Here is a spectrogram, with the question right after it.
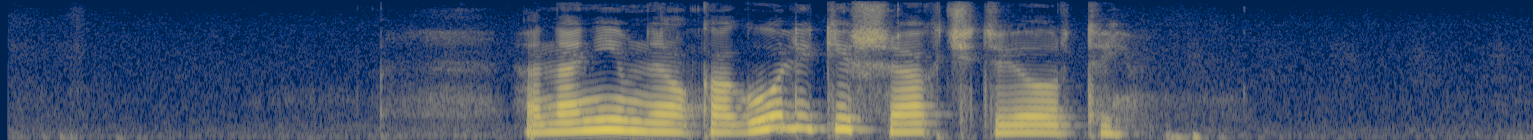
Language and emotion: Russian, sad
